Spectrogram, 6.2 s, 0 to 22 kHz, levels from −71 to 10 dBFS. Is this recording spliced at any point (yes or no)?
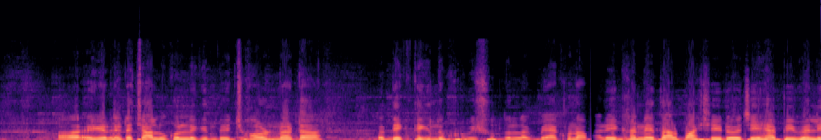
yes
